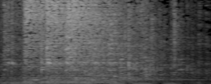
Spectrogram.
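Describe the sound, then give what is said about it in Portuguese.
In a kitchen, a mother knocks over a pile of pots and pans that crashes to the floor in a sustained, loud metallic clatter and jangle, with ringing tones lingering through about two seconds of continuous banging. “Ashley estava brincando na cozinha quando a sua mãe Rony derrubou uma pilha de panelas e potes”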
